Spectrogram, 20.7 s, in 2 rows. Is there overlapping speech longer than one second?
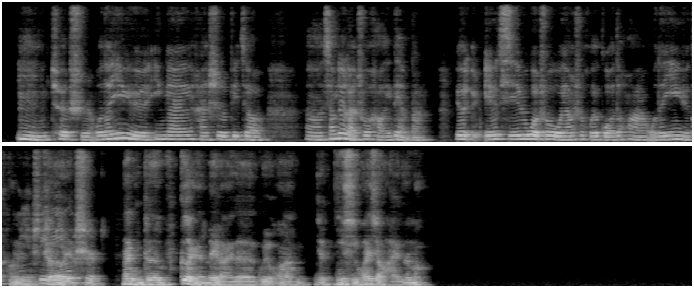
Yes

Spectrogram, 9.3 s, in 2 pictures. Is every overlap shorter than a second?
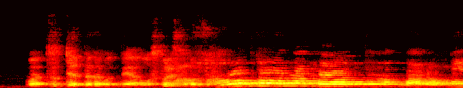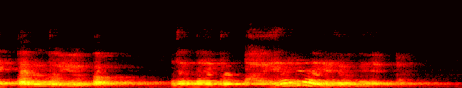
Yes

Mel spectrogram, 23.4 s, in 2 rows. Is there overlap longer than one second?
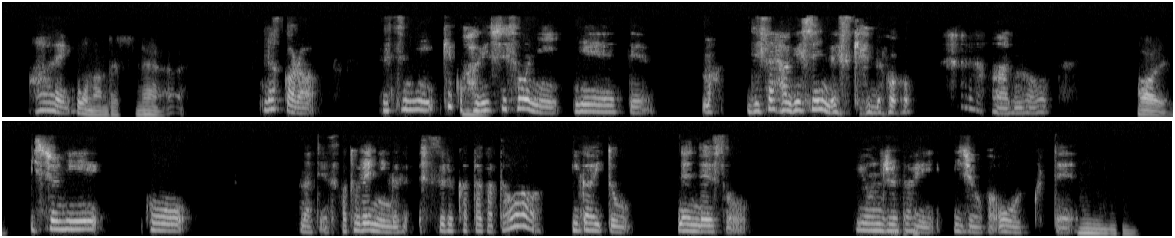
No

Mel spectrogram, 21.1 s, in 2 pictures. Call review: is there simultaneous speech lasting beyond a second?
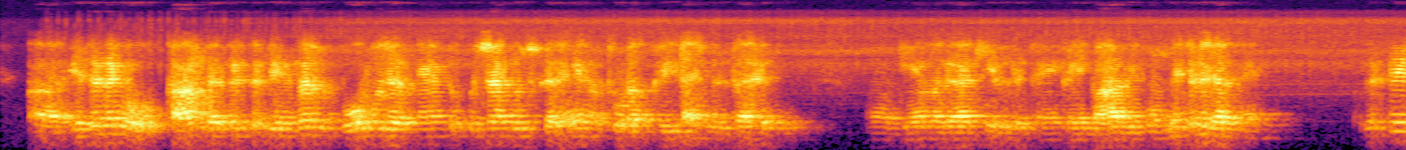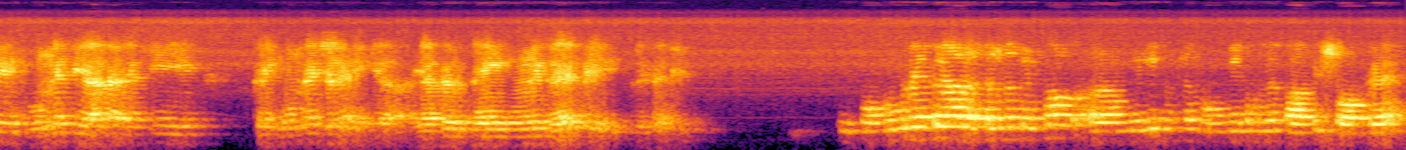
No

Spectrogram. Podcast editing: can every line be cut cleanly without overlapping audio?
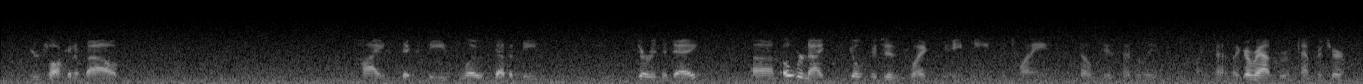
Yes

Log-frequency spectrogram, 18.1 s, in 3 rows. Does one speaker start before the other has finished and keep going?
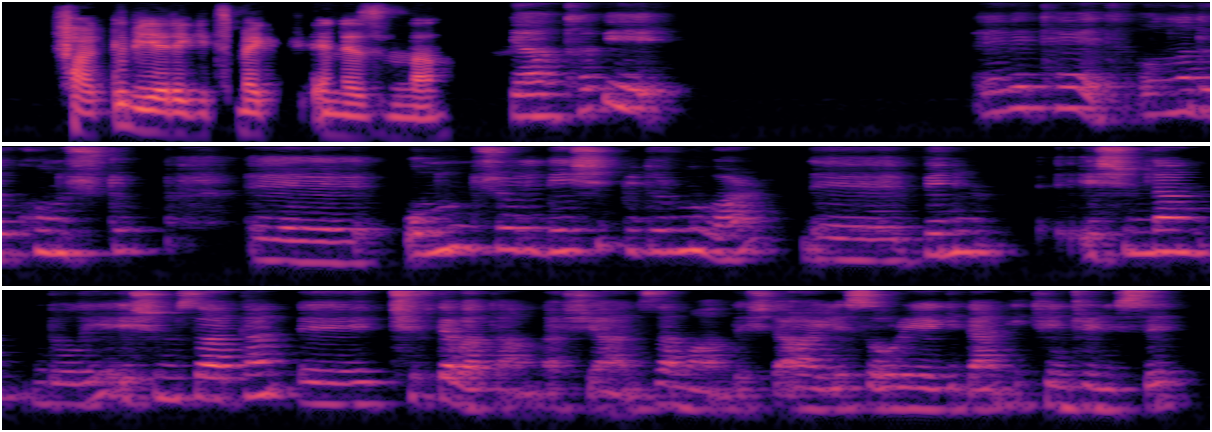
No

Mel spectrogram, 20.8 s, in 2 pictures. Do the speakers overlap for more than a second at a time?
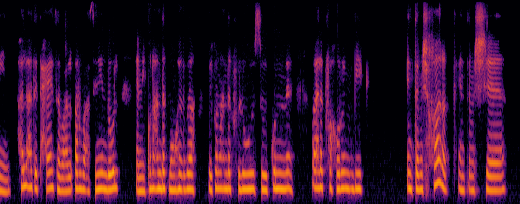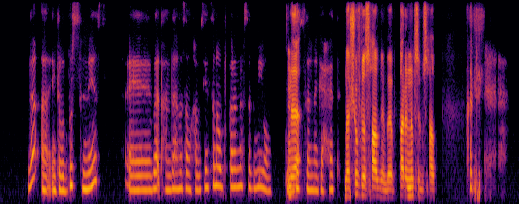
No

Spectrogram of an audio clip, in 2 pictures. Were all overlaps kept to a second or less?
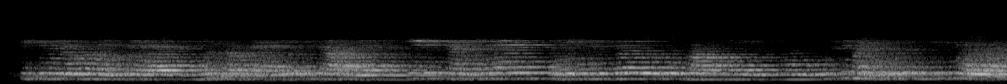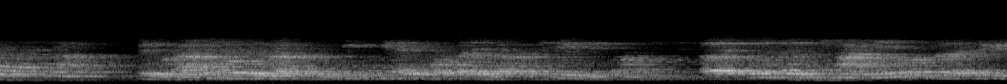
Yes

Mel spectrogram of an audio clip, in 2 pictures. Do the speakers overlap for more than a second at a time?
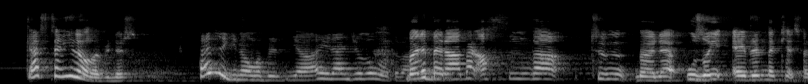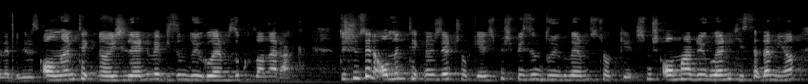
No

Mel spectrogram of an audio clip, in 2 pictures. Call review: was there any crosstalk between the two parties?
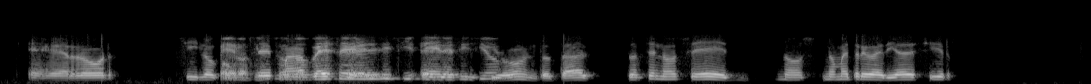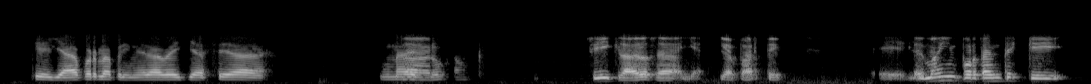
Yes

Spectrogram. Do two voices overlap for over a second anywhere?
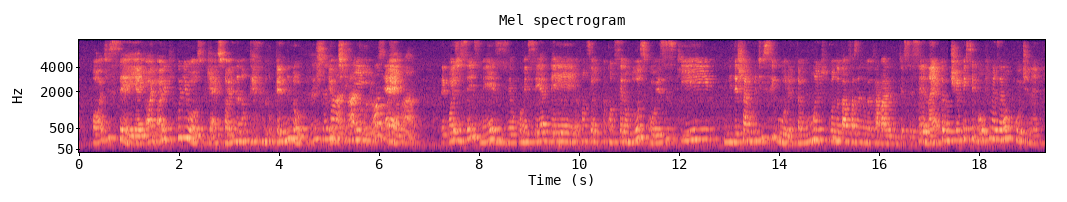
Yes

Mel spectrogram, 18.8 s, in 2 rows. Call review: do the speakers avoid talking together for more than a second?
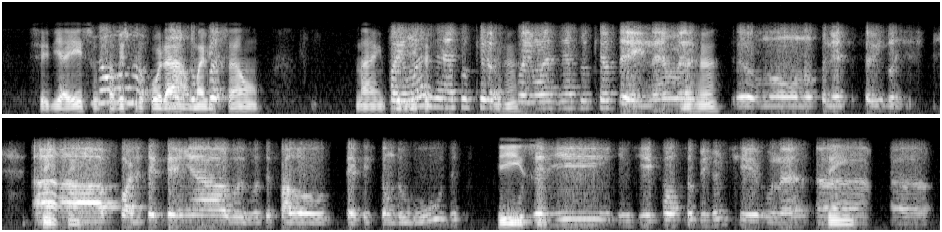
No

